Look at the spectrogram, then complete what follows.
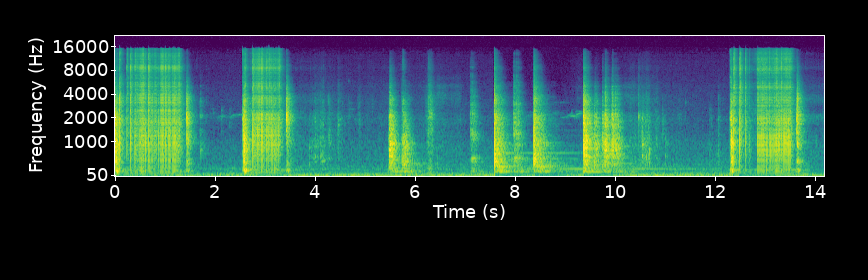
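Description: MIG welder laying three short weld runs on a steel body panel, each about a second of crackling; between the second and third, a series of about eight sharp hammer blows on the steel panel, which ring briefly, to keep the welded joint flush.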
